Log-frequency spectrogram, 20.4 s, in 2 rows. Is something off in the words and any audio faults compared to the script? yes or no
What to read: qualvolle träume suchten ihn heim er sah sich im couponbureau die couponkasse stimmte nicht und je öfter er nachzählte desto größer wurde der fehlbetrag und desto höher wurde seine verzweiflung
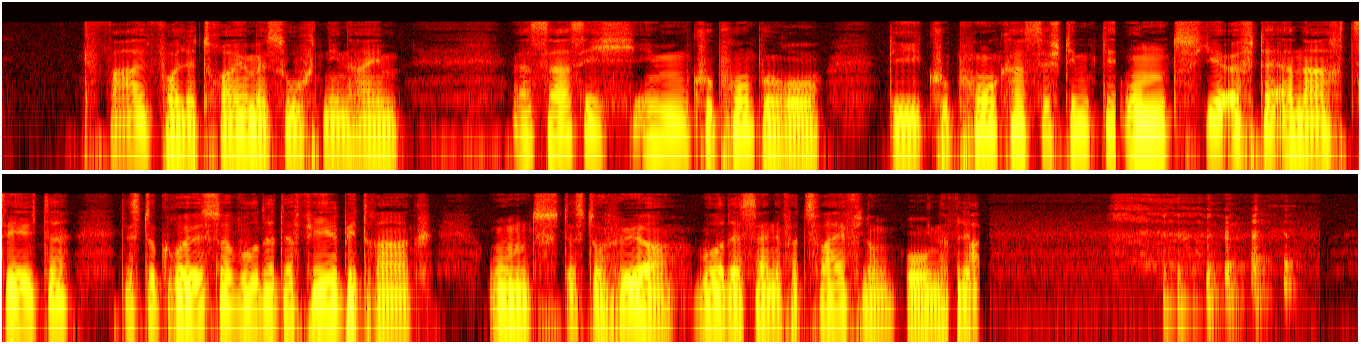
yes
